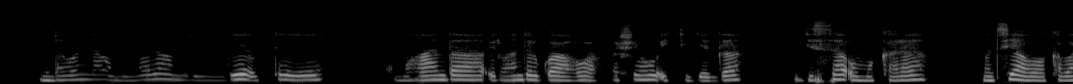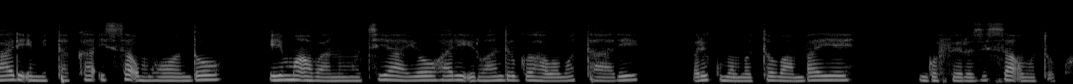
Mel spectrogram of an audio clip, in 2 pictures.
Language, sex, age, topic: Kinyarwanda, female, 18-24, government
